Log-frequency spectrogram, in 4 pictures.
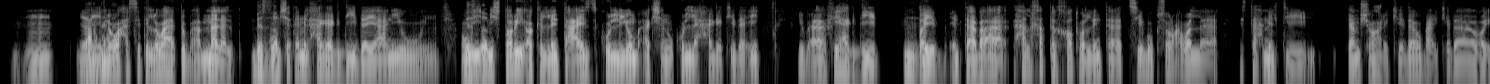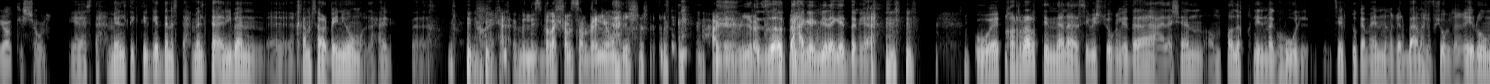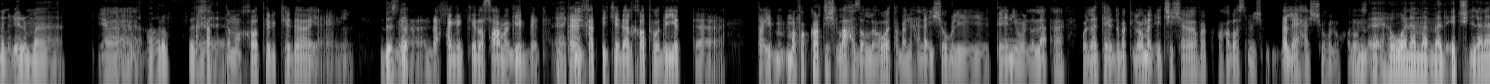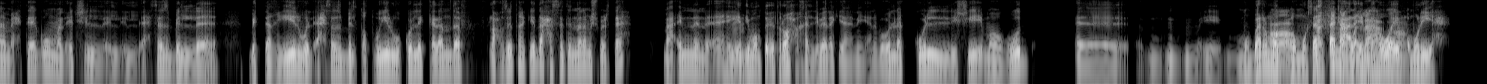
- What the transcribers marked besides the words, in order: other background noise; in English: "Action"; tsk; chuckle; laughing while speaking: "ويعني"; giggle; laugh; giggle; chuckle; tapping; in English: "مُسستَم"
- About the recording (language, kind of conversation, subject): Arabic, podcast, احكيلي عن مرة قررت تطلع برا منطقة راحتك، إيه اللي حصل؟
